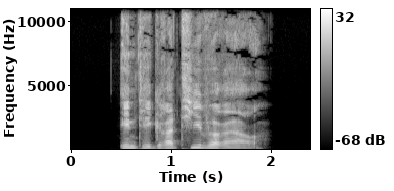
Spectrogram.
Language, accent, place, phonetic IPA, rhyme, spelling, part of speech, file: German, Germany, Berlin, [ˌɪnteɡʁaˈtiːvəʁɐ], -iːvəʁɐ, integrativerer, adjective, De-integrativerer.ogg
- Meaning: inflection of integrativ: 1. strong/mixed nominative masculine singular comparative degree 2. strong genitive/dative feminine singular comparative degree 3. strong genitive plural comparative degree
